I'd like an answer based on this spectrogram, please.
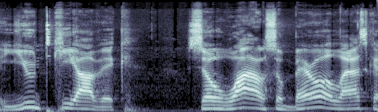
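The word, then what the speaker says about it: Utqiaġvik: Let's hear it pronounced. Utqiagvik. Utqiagvik.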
